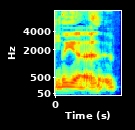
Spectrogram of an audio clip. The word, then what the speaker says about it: Lija: She spells her name L-I-J-A, but I believe it's Leah pronouncing it.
